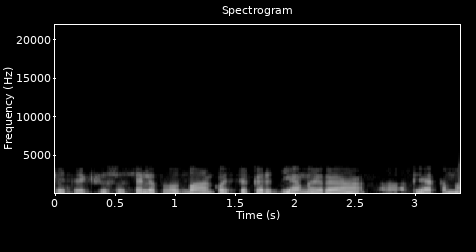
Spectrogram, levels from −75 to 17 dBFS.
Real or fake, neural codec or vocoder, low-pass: fake; codec, 16 kHz, 4 kbps, X-Codec, HuBERT features, trained on balanced general audio; 3.6 kHz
